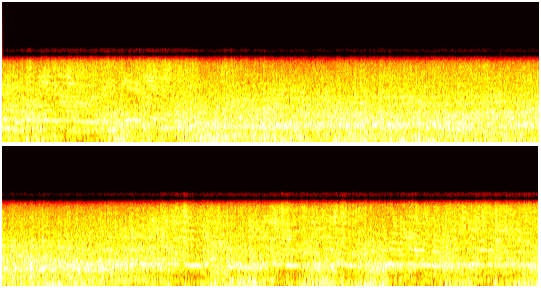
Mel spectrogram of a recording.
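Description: Race car engines roar loudly as cars speed around a track.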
